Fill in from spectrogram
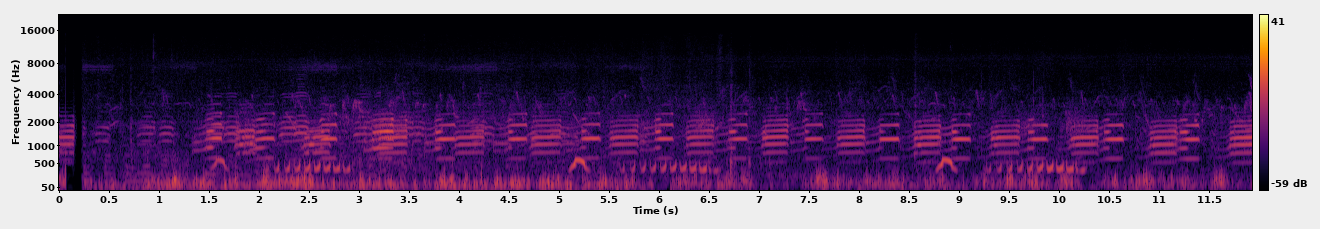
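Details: A flock of black crowned cranes at Rigueik, Zakouma National Park, Chad, gives overlapping nasal goose-like honks, several per second, over a steady low rumble amid other wildlife such as storks, egrets, geese, ibis and ducks.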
